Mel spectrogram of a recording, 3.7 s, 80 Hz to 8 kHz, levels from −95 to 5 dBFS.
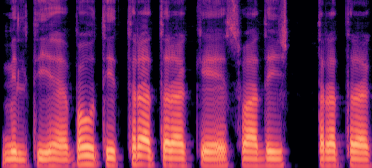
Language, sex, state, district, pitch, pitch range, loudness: Hindi, male, Uttar Pradesh, Etah, 125 Hz, 120-130 Hz, -15 LUFS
